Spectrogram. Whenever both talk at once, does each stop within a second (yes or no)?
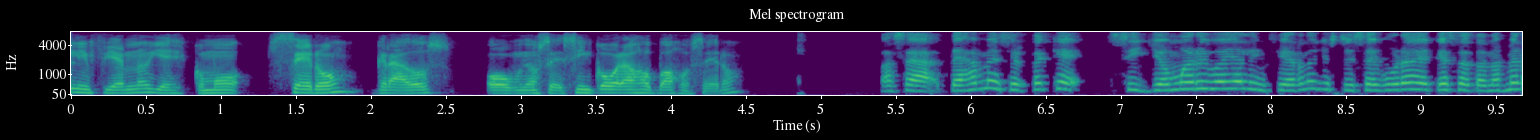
yes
